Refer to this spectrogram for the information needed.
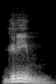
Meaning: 1. makeup (especially theatrical makeup) 2. grease-paint
- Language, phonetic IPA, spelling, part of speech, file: Russian, [ɡrʲim], грим, noun, Ru-грим.ogg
